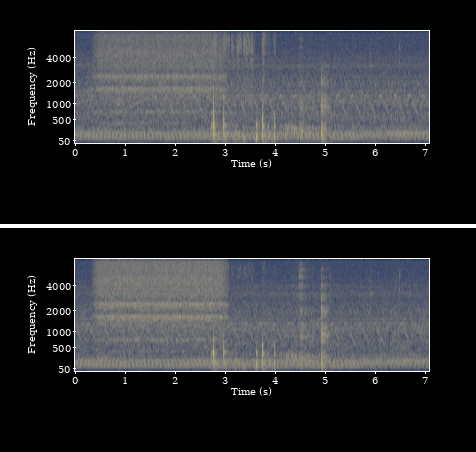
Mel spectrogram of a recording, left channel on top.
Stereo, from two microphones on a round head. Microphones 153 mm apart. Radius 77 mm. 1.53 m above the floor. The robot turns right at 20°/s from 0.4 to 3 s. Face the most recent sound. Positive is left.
turn(degrees=-85)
